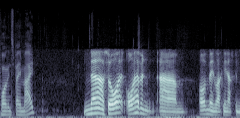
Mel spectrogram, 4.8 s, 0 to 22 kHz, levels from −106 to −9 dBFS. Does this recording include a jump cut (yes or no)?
no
